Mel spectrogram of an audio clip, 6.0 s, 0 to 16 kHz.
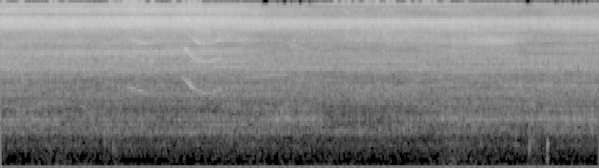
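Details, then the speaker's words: Steady high-pitched hiss and whine of a high-speed dental drill with a chamfer bur and suction noise, removing old build-up material and stain from tooth #5 under rubber dam while replacing an old PFM crown. "I'm going to switch now to a champer bur just going to get rid of a lot of this other stuff here that's covered the tooth"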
